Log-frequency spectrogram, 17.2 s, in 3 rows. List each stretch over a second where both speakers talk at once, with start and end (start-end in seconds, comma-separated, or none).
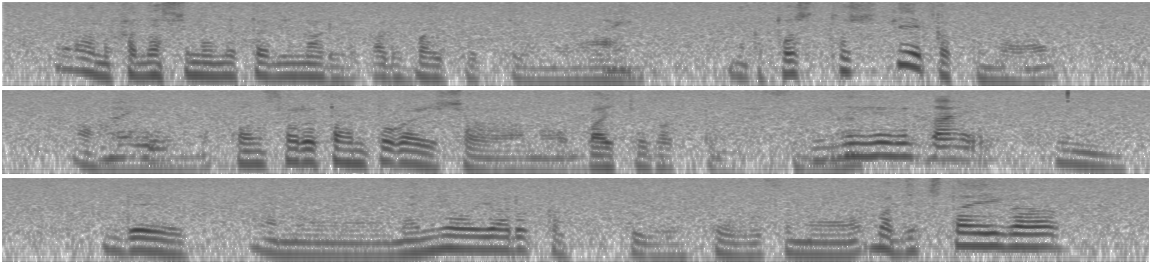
none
